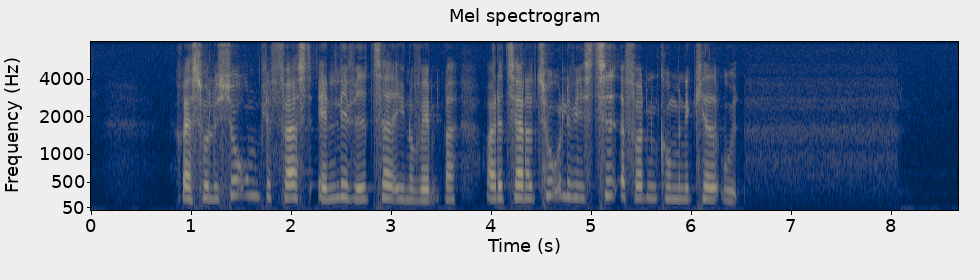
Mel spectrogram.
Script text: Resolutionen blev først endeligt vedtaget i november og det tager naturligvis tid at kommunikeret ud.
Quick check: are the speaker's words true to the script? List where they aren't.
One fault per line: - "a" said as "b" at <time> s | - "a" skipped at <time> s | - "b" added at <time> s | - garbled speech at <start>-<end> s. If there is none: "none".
- "få den" added at 5.4 s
